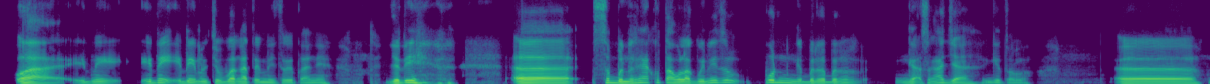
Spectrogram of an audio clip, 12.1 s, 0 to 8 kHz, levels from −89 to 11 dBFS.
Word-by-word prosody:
Wah 145 -11 +4
ini 125 -2 -6 0.2
ini 145 +6 -2 0.2
ini 160 - -1
lucu 135 -1 -4
banget 135 -2 -1
ini 105 -1 -5
ceritanya. 100 -2 -8 0.5
Jadi, 160 +9 +4 1.0
eee, 145 -1 +7 0.2
sebenarnya 170 0 0
aku 185 +1 -11
tahu 155 -3 +1
lagu 135 -3 +2
ini 190 +6 -2
tuh 195 -3 -6 0.2
pun 190 -7 0
bener-bener 125 +3 -4 0.3
nggak 115 +7 -6
sengaja, 130 -8 -5
gitu 100 -5 -11
loh. 85 - -15 0.9
Eee, 135 -1 +3
135 Hz, 115 wpm, -20 LUFS, 120-150 Hz, 1.0 s, eee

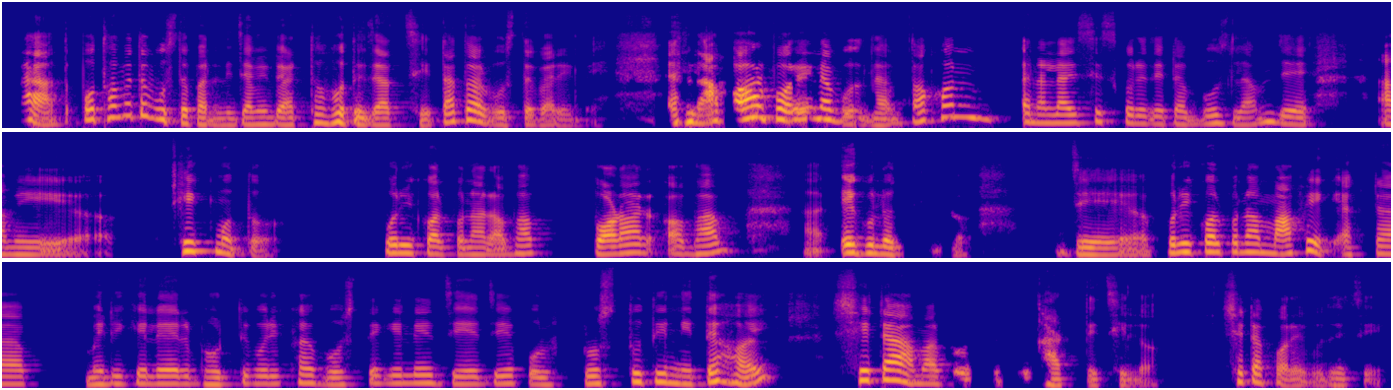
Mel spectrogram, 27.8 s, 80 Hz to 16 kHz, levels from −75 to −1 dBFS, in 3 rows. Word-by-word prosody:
না - - +7 0.2
তো - - -10
১ম 280 +4 +3
এ - - -3
তো - - +4
বুঝতে 245 -9 +2
পারিনি 150 -2 -2
যে - - -2
আমি 160 - -2
ব্যর্থ 155 +1 -2 0.2
হতে 190 -6 +4
যাচ্ছি 150 0 -3
তা 205 - +3
তো - - 0
আর - - +1
বুঝতে 155 0 -4
পারিনি। - - -9 0.7
না - - +7
পাওয়ার 305 +5 +11
পরেই 260 0 +6
না 270 - +7
বুঝলাম। 140 -1 -4 0.2
তখন 250 +9 +1 0.4
অ্যানালাইসিস 195 +1 -1
করে 185 -2 -2
যেটা 165 0 -5 0.2
বুঝলাম 160 -4 -5
যে 170 -1 0 0.6
আমি 160 -1 -3 1.0
ঠিক 230 0 +5
মত 185 - -2 0.9
পরিকল্পনার 170 -4 +1
অভাব 180 +1 -3 0.4
পড়ার 185 +4 +5 0.2
অভাব 175 +4 0 0.6
আ - - -8 0.3
এগুলো 190 -3 +4 0.2
ছিল। 235 +2 -27 0.8
যে 160 -1 +3 0.5
পরিকল্পনা 210 +1 +3 0.2
মাফিক 190 +5 +4 0.2
একটা 170 +2 -5 0.6
মেডিকেলের 175 +1 -1 0.2
ভর্তি 160 +2 -4
পরীক্ষায় 175 +2 -3
বসতে 155 0 -6
গেলে 185 +1 -3 0.2
যে, 170 -1 -3 0.2
যে 175 - -2
প্র 160 - -3 0.3
প্রস্তুতি 175 +5 -1
নিতে 170 +6 +2
হয় 175 +2 +3 0.6
সেটা 250 +1 +5
আমার 175 -1 -2
প্রস্তুতির 140 - -10
ঘাটতি 140 0 -4
ছিল। - - -9 0.6
সেটা 215 -1 +1
পরে - - -3
বুঝেছি 145 -1 -10
175 Hz, 130 wpm, -24 LUFS, 160-210 Hz, 1.0 s, পাওয়ার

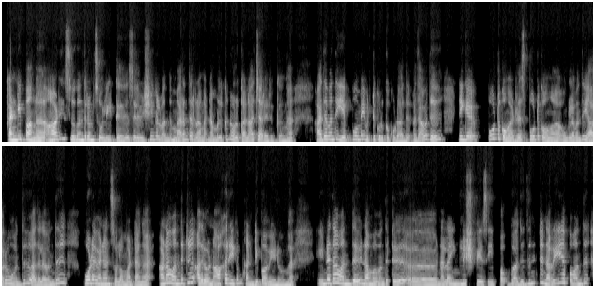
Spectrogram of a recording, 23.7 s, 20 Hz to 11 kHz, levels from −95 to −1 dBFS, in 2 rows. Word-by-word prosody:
கண்டிப்பாங்க. 250 -4 +7 0.3
ஆடை 275 +5 +4 0.2
சுதந்திரம் 250 +1 +3
சொல்லிட்டு, 215 -1 -1 0.2
சில 230 -3 -1
விஷயங்கள் 255 +4 -2
வந்து 205 +2 -3
மறந்துர்றாங்க. 210 -4 -1
நம்பளுக்குன்னு 220 +7 -3
ஒரு 210 - -2
கலாச்சாரம் 210 -1 0
இருக்குதுங்க. 180 +1 -3 0.6
அத 235 - +2
வந்து 280 +2 -1
எப்பவுமே 275 +5 -3
விட்டு 245 +4 -5
கொடுக்க 225 -4 -2
கூடாது. 180 0 -2
அதாவது 250 +4 0 0.5
நீங்க 265 0 +3 0.4
போட்டுக்கோங்க, 300 - +1
ட்ரெஸ் 225 +5 -2
போட்டுக்கோங்க. 245 -8 -1 0.2
உங்கள 195 +1 -1
வந்து 205 +7 -2
யாரும் 250 +6 +1
வந்து 205 +5 -4 0.2
அதுல 200 0 -1
வந்து 220 +9 -2 0.5
போட 285 +2 +5
வேணான்னு 235 +1 +1
சொல்ல 200 -2 -1
மாட்டாங்க. 190 0 -1 0.4
ஆனா, 315 +6 +4
வந்துட்டு 290 +5 -1 0.2
அதில 245 0 +4
ஒரு 225 - +1
நாகரீகம் 285 +3 0
கண்டிப்பா 210 +2 0
வேணுங்க. 180 +1 +1 0.6
என்ன 285 +4 +4
தான் 330 -2 +4
வந்து 245 0 +3 0.2
நம்ப 225 -1 +3
வந்துட்டு 230 +1 -2 0.6
அ - - +1 0.2
நல்லா 230 +3 -1
இங்கிலீஷ் 230 +1 +1
பேசி 210 0 -3 0.2
பப் 215 +1 -5
-அது 215 +1 -2
இதுன்ட்டு 290 +7 -4
நெறைய 280 +9 0
இப்ப 255 -7 -4
வந்து 245 +7 -2
235 Hz, 140 wpm, -25 LUFS, 205-260 Hz, 0.6 s, கண்டிப்பாங்க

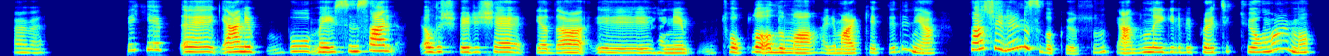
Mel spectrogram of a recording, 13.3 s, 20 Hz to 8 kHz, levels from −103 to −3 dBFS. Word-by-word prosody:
Evet. 215 -2 -12 0.8
Peki, 360 +2 -10 0.2
eee, 255 -1 +2
yani, 255 0 +6
bu 265 - -6
mevsimsel 275 +5 +4 0.3
alışverişe 240 -1 -1
ya 210 -1 -5
da, 215 0 +3
eee, 210 -1 -4
hani, 200 -1 -5 0.3
toplu 240 +1 +1
alıma, 210 -3 +2
hani, 185 -2 -11
market 190 +3 -1
dedin 255 +6 -7
ya, 185 -4 -3 0.3
bu - - +5
tarz 395 +4 +6
şeylere 415 +3 -2
nasıl 445 - -3
bakıyorsun? 195 +5 -12
Yani, 195 +1 0
bununla 240 +1 +1
ilgili 235 0 -6
bir 235 0 -13
pratik 235 +2 -6
tüyon 245 -1 -1
var 410 +8 -3
mı? 230 - -3
235 Hz, 135 wpm, -23 LUFS, 210-255 Hz, 0.8 s, yani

